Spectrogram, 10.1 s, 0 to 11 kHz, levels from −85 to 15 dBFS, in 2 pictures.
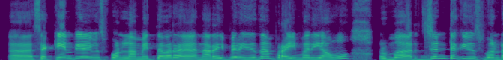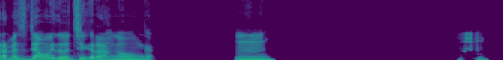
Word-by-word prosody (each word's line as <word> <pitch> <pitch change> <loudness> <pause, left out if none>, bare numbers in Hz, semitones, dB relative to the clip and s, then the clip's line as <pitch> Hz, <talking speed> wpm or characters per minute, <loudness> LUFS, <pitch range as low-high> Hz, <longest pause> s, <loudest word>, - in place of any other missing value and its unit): அ - - 0 0.3
செகண்டரியா 290 +7 +5
use 275 -1 -8
பண்ணலாமே 230 -2 +1
தவர, 260 +2 +2 0.3
நெறைய 225 +2 +2
பேர் 295 -2 +2
இதுதான் 285 +3 -1
பிரைமரியாவும், 255 +5 +1 0.3
ரொம்ப 235 +6 0
அர்ஜென்ட்டு 275 - -1
க்கு 310 +1 +1
யூஸ் 275 -2 -5
பண்ற 255 -2 0
மெசேஜாவும் 250 +3 -1
இத 220 - -1
வச்சுக்கிறாங்க 175 -4 -3
அவுங்க 155 0 -5 1.0
ம். 190 -1 -3 1.9
ம். 205 -2 -12
245 Hz, 120 wpm, -22 LUFS, 205-270 Hz, 1.9 s, செகண்டரியா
